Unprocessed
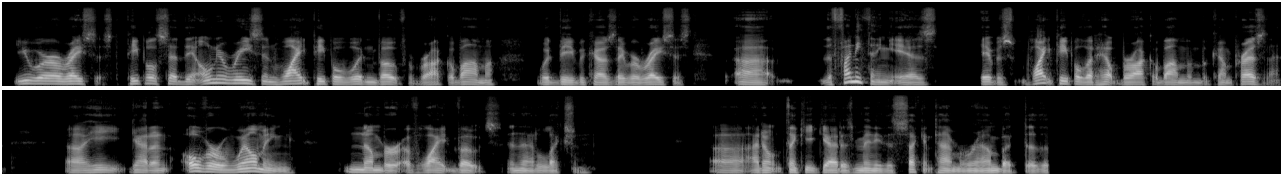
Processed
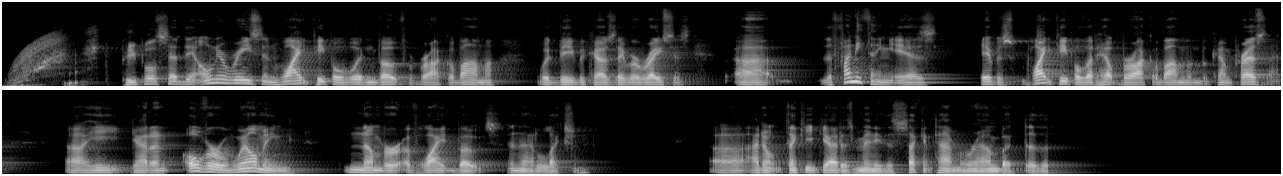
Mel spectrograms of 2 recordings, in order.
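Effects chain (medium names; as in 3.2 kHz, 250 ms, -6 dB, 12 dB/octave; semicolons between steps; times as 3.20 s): tape start-up on the opening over 1.62 s; level-controlled noise filter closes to 2.5 kHz, open at -15.5 dBFS; spring tank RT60 1.1 s, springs 38 ms, chirp 50 ms, DRR 17.5 dB; trim +3 dB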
